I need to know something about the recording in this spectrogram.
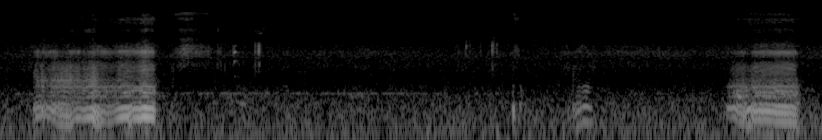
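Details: Sleeping pug, a flat-faced dog, snoring beside a burning candle: two long, low, rattling snores about ten seconds apart with faint room noise between; ordinary snoring.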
